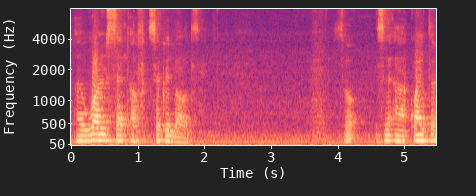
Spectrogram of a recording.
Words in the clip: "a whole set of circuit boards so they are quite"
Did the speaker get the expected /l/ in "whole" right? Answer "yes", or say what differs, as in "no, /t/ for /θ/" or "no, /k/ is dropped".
no, /n/ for /l/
